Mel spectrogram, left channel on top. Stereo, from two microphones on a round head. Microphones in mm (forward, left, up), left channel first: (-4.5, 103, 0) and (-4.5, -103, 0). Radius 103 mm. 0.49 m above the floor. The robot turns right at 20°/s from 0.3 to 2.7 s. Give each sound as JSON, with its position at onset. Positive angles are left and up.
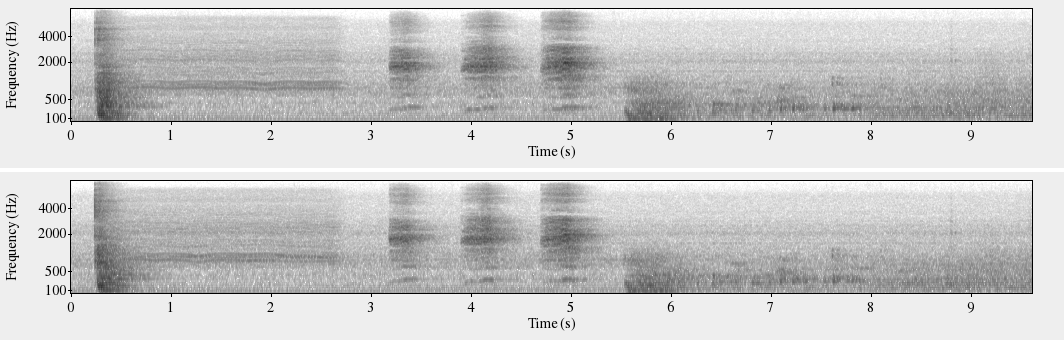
{"t": 0.2, "sound": "a door slam", "side_deg": -50, "distance_m": 3.5}
{"t": 3.2, "sound": "a scream", "side_deg": -35, "distance_m": 4.0}
{"t": 5.5, "sound": "a splash", "side_deg": -10, "distance_m": 4.0}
